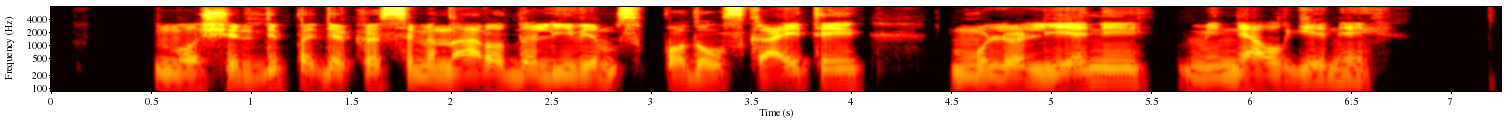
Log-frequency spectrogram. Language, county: Lithuanian, Kaunas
